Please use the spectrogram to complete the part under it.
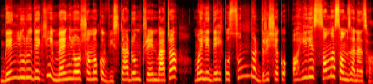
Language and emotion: Nepali, happy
